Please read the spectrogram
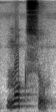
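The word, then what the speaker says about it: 목수: মোক এরকম হলো মোক নিচে গিয়ক যাওয়াতে সে ক উচ্চারণ দিল এরপরে শিউত স উচ্চারণ হবে নিচে দিলাম উ কি হলো মকসু মকসু অর্থ কাঠমিস্ত্রি তো মকসুর উচ্চারণ এখানে মোমের উচ্চারণটা কোরিয়ান করে বর মতো বকসু বকসু অর্থ কাঠমিস্ত্রি নিউন নিউনের উচ্চারণ ন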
